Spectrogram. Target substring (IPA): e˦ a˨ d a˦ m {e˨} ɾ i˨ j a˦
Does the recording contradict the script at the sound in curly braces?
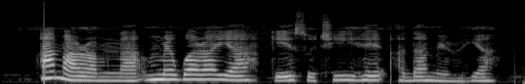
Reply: no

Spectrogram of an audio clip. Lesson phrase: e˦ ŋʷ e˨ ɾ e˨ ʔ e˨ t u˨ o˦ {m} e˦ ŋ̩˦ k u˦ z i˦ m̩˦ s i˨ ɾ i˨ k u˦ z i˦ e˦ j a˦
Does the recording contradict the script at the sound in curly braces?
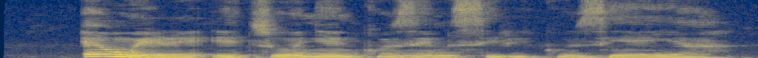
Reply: yes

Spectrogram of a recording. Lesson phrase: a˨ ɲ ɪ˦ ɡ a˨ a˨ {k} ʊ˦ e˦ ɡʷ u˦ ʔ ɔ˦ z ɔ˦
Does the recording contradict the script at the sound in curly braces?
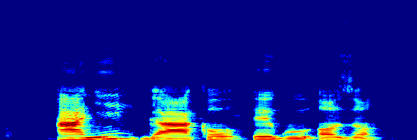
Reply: no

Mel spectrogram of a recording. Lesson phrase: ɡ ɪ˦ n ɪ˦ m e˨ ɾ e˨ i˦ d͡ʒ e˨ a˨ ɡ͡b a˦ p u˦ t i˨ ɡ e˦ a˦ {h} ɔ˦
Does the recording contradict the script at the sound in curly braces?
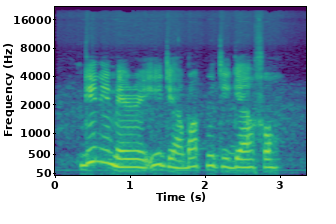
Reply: yes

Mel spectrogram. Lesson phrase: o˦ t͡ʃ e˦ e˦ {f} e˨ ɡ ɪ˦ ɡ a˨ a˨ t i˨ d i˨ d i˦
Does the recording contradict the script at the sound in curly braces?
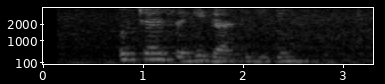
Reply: yes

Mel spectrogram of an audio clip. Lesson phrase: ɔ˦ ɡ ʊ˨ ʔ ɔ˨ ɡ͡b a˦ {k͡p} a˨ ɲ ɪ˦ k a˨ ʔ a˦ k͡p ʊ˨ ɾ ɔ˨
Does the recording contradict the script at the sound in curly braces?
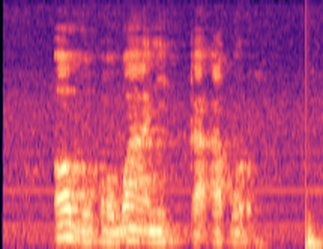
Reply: yes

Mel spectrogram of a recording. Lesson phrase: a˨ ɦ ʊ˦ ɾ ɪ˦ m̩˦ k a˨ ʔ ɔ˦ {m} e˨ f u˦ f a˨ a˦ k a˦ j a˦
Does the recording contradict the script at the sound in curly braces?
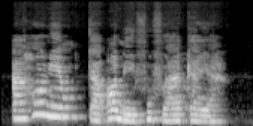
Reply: yes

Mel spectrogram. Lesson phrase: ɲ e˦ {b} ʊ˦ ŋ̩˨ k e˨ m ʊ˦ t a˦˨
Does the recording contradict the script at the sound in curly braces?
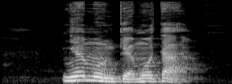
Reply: yes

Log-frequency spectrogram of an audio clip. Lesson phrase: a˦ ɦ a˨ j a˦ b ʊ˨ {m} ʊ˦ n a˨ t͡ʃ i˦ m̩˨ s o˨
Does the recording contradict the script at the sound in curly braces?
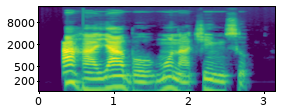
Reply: no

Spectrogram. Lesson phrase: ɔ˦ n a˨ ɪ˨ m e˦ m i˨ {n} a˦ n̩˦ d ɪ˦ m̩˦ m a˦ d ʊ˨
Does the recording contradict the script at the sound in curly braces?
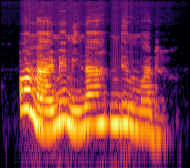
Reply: no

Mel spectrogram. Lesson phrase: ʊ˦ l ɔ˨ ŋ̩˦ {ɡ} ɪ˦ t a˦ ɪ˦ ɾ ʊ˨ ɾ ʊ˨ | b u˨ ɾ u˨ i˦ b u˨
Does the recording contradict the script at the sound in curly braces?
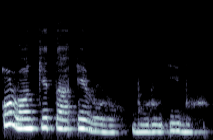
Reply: yes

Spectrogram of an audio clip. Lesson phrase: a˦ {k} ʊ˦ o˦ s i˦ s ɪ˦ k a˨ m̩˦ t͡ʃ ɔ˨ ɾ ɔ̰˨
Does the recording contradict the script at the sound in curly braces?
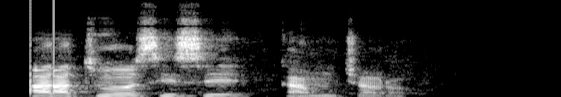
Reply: yes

